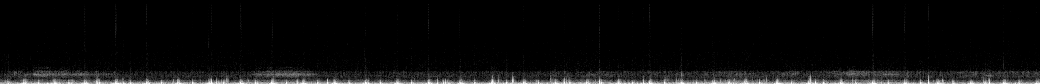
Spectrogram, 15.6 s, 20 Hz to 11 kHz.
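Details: 35-year-old male, under the influence of alcohol, heartbeat recorded a couple of hours after going to bed, from mitral to tricuspid area; steady low thumping paired beats with a faint hum.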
